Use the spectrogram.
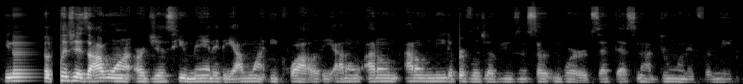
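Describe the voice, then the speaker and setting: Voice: medium pitch, little pitch movement, fast talker, few pauses, darkish tone, faint music behind. A channel host reacting on a live stream, talking hesitantly and restarting as they think aloud.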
